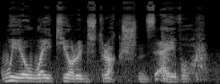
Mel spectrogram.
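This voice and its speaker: An actor playing a loyal, shrewd Viking war ally in a video game cutscene, speaking in an earnest, measured manner. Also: male voice, mid-range voice, steady tone, fairly bright tone, slight background noise, lightly acted. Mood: steady, determined.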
